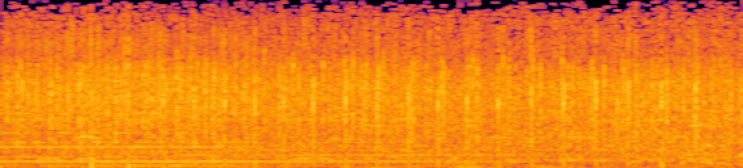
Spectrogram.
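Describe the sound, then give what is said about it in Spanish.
Steady audience applause at a live Spanish radio recording of horror and mystery stories: dense, even clapping that holds at a constant level for the whole stretch without pause. “También un gran aplauso para el equipo técnico de Radio Nacional de España”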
